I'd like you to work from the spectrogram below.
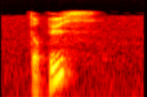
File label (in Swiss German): "bus", alsace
